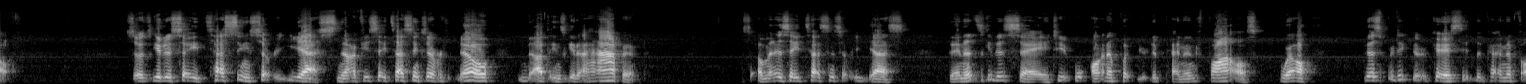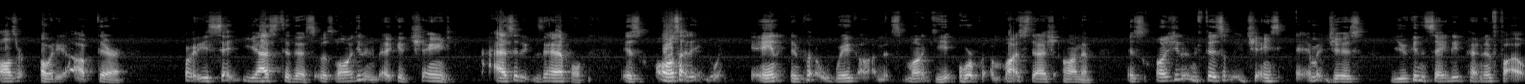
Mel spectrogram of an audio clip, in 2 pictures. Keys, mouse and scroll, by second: 0.1 super+fn+F12, 8.8 click, 20.5 click.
